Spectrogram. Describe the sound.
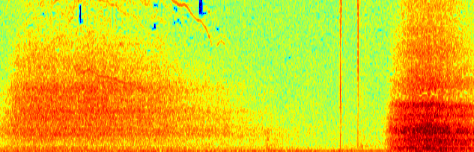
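Deep breathing: a long, soft, airy breath with steady hiss, followed by a stronger, louder breath near the end, with no talking.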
